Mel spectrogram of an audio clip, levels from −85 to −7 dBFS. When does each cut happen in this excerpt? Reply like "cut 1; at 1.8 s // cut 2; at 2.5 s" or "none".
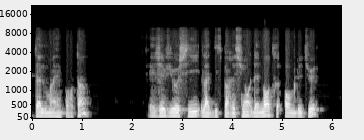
none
